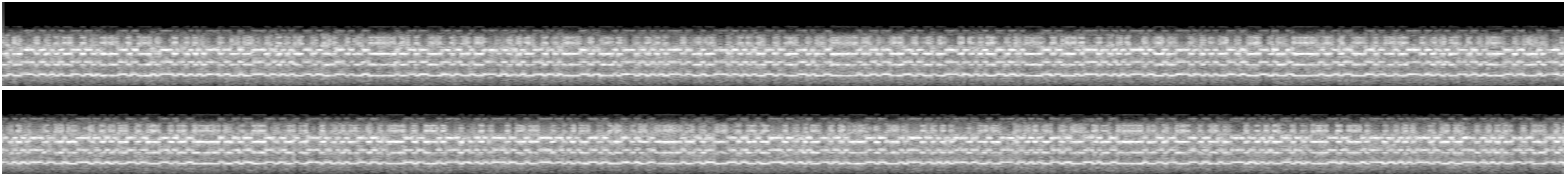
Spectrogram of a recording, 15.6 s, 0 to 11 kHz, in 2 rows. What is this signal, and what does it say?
Two-tone teleprinter signal, about 170 Hz shift.
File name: findings / AXIAL fr45 3mm.gen-14 rtty rx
